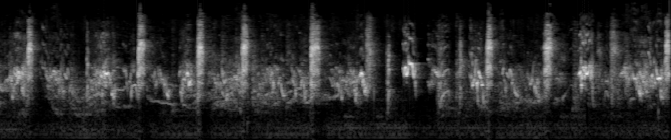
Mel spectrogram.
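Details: Budgerigars during mating give sharp squawks and wavering warbles, with sudden loud high clicks repeated about once a second over steady chatter.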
